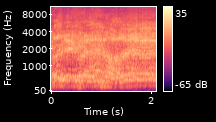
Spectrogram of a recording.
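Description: A man chanting an Arabic Shia mourning elegy (rouwzang) through a microphone in one continuous melodic line.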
